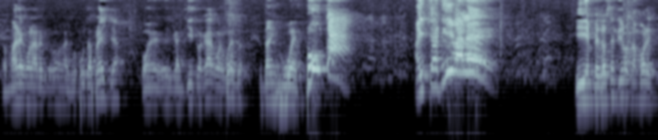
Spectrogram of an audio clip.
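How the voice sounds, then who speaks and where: Animated Colombian coastal comedian, echoey stage. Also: male voice, a little high, brisk, few pauses. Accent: Colombian Caribbean coast. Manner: animated, swings into loud shouted character voices and sound effects. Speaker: stand-up comedian. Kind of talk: stand-up joke telling.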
